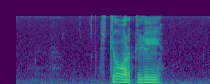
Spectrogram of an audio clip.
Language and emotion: Russian, sad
